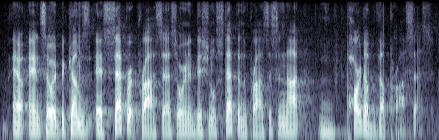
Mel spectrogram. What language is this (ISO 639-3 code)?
eng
